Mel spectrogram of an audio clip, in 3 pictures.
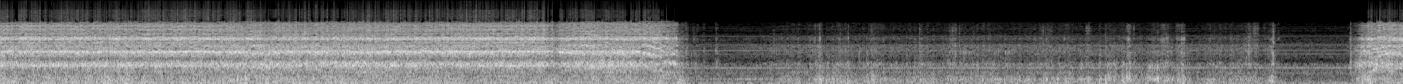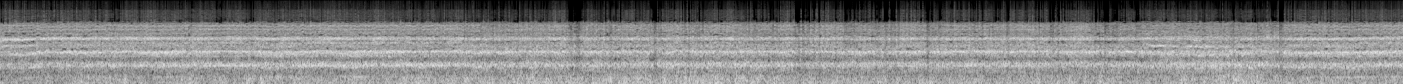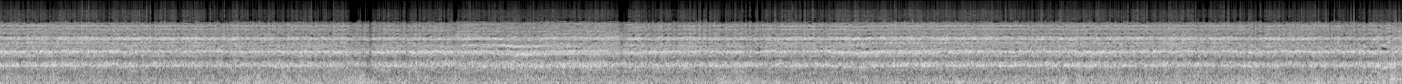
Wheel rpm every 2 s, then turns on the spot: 230, 230, 230, 90, 20, 20, 30, 200, 230, 230, 230, 230, 230, 220, 230, 230, 230, 230, 230, 230, 230.
8-12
